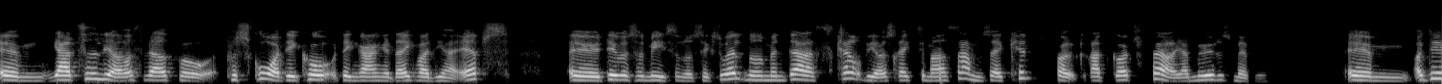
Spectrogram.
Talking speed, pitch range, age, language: 185 wpm, 185-250 Hz, 40-59, Danish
